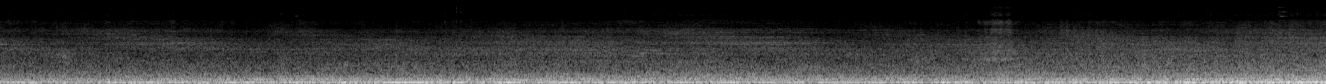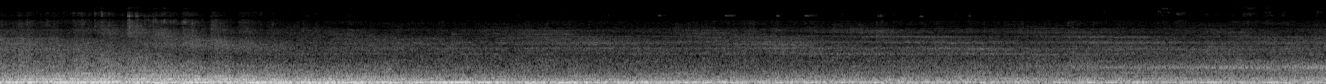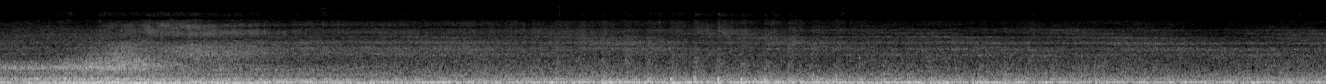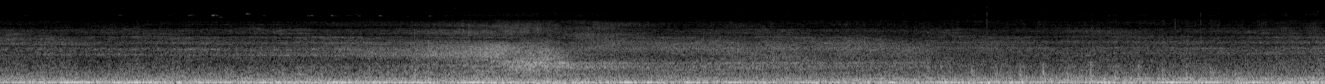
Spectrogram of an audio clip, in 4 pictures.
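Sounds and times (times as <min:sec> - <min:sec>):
wheels rumbling on rail: 0:00.0 - 0:53.0
rising screech: 0:24.0 - 0:29.4.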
